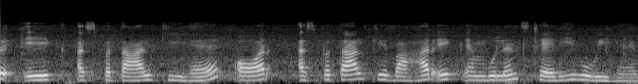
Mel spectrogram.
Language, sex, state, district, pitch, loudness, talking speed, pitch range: Hindi, female, Maharashtra, Nagpur, 200 Hz, -17 LUFS, 120 wpm, 190-220 Hz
